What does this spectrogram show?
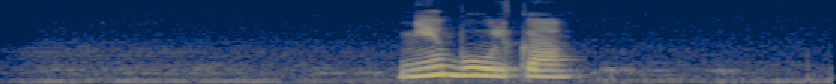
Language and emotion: Russian, neutral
